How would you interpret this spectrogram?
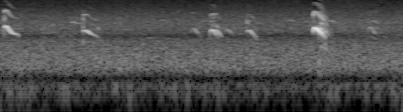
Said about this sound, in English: Most migrate to the Arctic in summer, where many nest on the tundra, along rushing streams or on rocky mountainsides, like this black-bellied plover.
